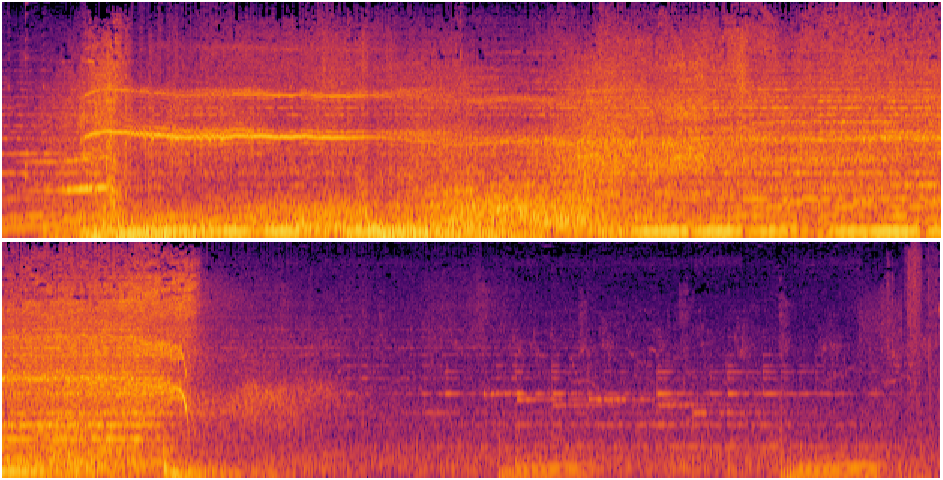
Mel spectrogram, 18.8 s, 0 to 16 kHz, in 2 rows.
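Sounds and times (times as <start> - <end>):
quiet rumbling background: 0.0 - 15.4
loud piercing scream: 0.5 - 11.6.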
